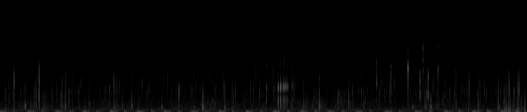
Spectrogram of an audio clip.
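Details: Low, continuous stomach rumbling with frequent faint gurgles and crackly pops over a steady hum, ordinary stomach growling; bowel sounds (borborygmi).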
